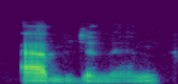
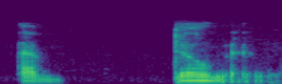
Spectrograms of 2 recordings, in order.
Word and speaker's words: abdomen: other day i discovered some native speakers apparently disagree on what the correct pronunciation of abdomen is uh some strongly prefer abdomen while others like say ab domin well i would be in the first group yeah i'm definitely in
